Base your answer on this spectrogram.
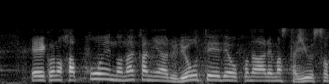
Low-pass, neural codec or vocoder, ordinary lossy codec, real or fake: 5.4 kHz; codec, 24 kHz, 0.9 kbps, DualCodec; AAC, 32 kbps; fake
